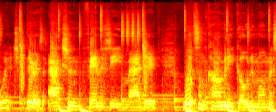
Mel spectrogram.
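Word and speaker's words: Majik: One day he stumbles across a creature which he eventually learns is called a magic, which is spelled M-A-J-I-K, and he wants to hunt it, of course.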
